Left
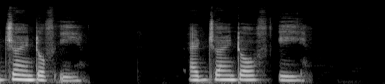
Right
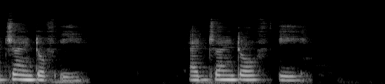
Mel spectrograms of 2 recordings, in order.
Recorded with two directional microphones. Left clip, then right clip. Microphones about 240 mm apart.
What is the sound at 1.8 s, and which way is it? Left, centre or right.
A woman's voice, left.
